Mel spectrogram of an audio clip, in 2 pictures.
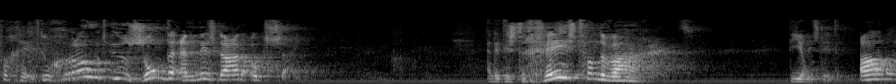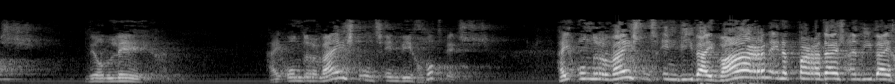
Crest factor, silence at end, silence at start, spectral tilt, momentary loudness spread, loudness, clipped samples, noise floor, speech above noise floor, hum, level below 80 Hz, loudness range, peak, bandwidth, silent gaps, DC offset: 20 dB; 0 s; 0 s; -3.5 dB/octave; 21 LU; -17 LUFS; under 0.1%; -53 dBFS; 36 dB; none; -56 dBFS; 14 LU; 0 dBFS; 8.8 kHz; none; under 0.1%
